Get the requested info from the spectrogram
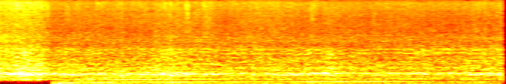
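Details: Bees droning in a constant buzzing hum, joined after half a second by a low rumbling background tone beneath the insect buzz.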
